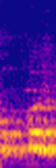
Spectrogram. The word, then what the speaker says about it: could: इसको कुड पढ़ते हैं, इसमें भी एल साइलेंट रहता है।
